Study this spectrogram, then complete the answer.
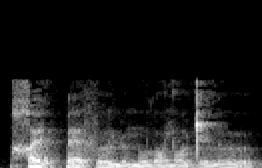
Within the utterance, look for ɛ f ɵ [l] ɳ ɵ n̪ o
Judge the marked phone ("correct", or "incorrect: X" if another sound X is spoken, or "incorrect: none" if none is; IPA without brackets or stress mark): correct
